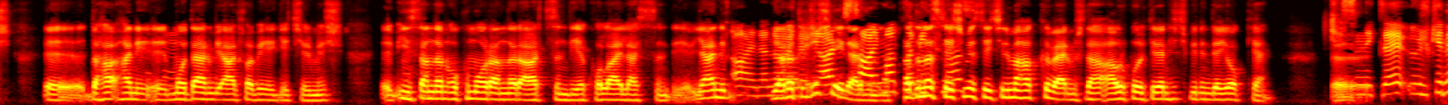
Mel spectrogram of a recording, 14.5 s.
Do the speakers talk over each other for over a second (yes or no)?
yes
